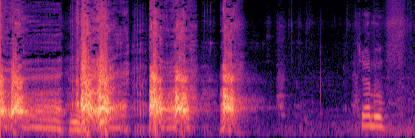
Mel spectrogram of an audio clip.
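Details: Rottweiler tied up and agitated, barking hard: four loud, harsh, deep barks in quick succession over about three and a half seconds, then a pause and a shorter, fainter bark near the end.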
